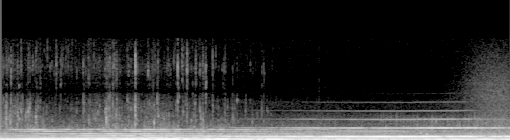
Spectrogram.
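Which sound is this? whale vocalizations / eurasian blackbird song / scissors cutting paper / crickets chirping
whale vocalizations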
